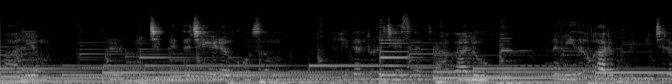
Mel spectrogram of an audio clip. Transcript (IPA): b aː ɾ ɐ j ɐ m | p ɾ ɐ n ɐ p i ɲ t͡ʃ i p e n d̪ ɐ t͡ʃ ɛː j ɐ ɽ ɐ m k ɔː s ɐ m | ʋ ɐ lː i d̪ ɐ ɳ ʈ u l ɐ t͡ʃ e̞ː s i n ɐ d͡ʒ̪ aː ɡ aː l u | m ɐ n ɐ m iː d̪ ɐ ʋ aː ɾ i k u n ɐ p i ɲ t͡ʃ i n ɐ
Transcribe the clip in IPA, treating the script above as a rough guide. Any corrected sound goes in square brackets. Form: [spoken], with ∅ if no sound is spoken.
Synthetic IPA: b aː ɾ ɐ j ɐ m | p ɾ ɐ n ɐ p i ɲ t͡ʃ i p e n d̪ ɐ t͡ʃ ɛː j ɐ ɽ ɐ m k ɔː s ɐ m | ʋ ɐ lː i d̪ ɐ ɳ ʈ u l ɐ t͡ʃ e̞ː s i n ɐ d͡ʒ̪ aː ɡ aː l u | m ɐ n ɐ m iː d̪ ɐ ʋ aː ɾ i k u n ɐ p i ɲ t͡ʃ i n ɐ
